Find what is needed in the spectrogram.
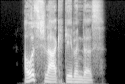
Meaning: strong/mixed nominative/accusative neuter singular of ausschlaggebend
- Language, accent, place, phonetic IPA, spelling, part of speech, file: German, Germany, Berlin, [ˈaʊ̯sʃlaːkˌɡeːbn̩dəs], ausschlaggebendes, adjective, De-ausschlaggebendes.ogg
